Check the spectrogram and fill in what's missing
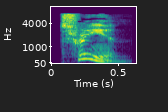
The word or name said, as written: treen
